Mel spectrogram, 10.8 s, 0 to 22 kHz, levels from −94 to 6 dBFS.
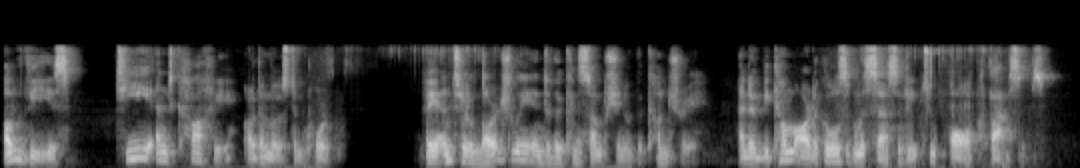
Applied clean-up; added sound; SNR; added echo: neural mask model Resemble Enhance denoiser.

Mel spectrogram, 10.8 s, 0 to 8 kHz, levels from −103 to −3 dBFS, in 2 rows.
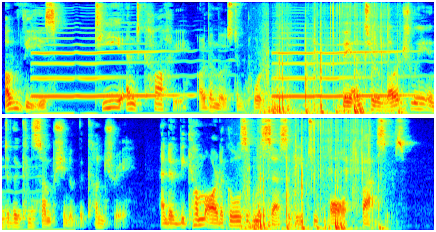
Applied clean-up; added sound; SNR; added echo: none; Wind instrument, woodwind instrument + Tearing; 3 dB; none.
